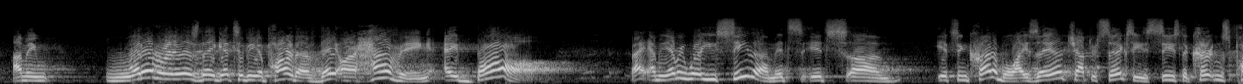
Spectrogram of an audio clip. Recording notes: from this 1997 conference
